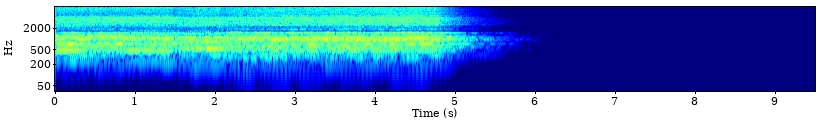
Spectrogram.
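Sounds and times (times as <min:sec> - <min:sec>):
SATB choir part practice singing: 0:00.0 - 0:05.6.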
